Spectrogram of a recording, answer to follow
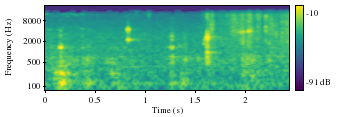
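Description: Faint, scattered light clicks and soft knocks of a silicone spatula stirring liquid oils in a plastic measuring pitcher.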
